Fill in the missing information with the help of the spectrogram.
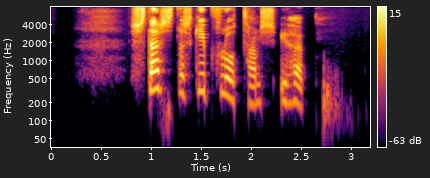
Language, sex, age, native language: Icelandic, female, 30-39, Icelandic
